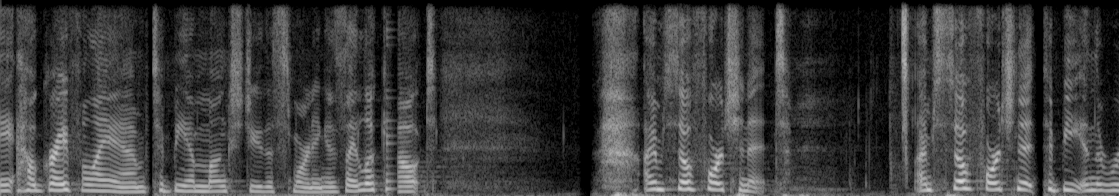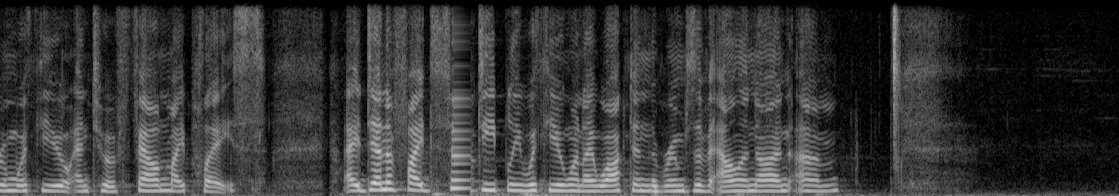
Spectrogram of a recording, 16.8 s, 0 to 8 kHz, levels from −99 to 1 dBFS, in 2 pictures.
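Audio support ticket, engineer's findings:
Short concealed packet loss, 1.10–1.16 s and 13.26–13.30 s. Brief smear or wobble in the sound, about 40 ms and 20 ms of audio missing respectively. Component: receiver-side jitter buffer / decoder concealment. Mechanism: packets arrived too late or not at all. The decoder extended the preceding sound to cover the hole, then cross-faded back into real audio. Short transients inside the gap can drop out.

Burst of packet loss at 2.90–3.00 s, 4.34–4.44 s, 7.74–7.84 s, 10.80–10.88 s and 11.80–11.94 s. Held buzz or fading hiss, then resumption with material skipped: about 80 ms missing in each of the first three, 60 ms at 10.80 s, 120 ms at 11.80 s. Component: network path feeding the jitter buffer. Mechanism: consecutive packets lost, so concealment stretched the last sound and attenuated it over the gap. The 11.80 s event is the longest.

Call path band-limited with no content above 8 kHz, which fits a wideband codec such as G.722.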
